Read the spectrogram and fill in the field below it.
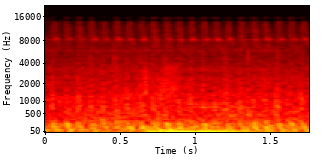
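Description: The Buzzard attack helicopter in a video game, a loud close rotor chop throbbing in steady rapid pulses with a whining engine hum underneath.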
